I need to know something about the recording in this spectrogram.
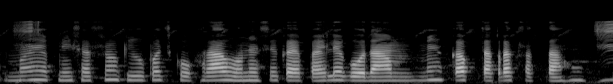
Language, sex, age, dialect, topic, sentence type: Hindi, female, 41-45, Marwari Dhudhari, agriculture, question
